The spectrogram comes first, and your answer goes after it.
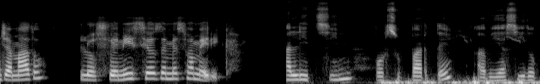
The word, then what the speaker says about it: Malintzin: Para agregar un título de respeto al nombre que pronunciaban Malina, decían Malitzi.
